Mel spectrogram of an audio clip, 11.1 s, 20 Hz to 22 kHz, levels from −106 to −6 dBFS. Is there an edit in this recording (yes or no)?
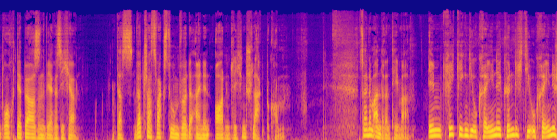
no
